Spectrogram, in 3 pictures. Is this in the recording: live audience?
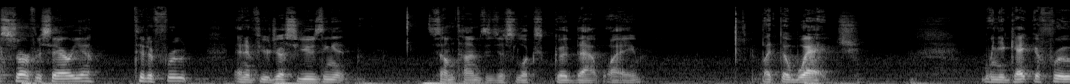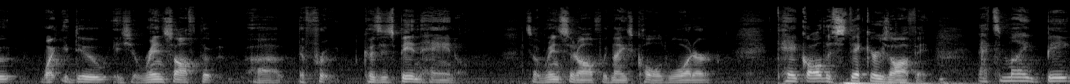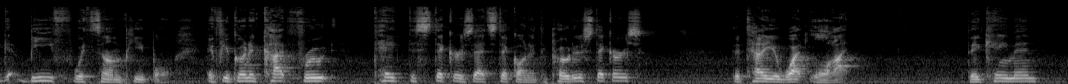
no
